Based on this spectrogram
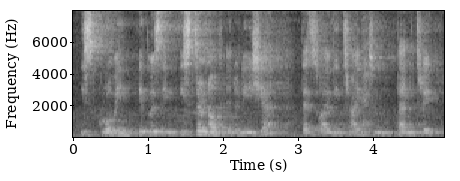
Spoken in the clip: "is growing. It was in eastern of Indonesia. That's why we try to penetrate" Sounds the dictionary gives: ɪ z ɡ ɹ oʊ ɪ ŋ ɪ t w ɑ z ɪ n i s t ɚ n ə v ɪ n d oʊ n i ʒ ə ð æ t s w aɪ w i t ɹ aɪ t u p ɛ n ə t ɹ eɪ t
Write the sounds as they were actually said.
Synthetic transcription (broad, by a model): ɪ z ɡ ɹ oʊ ɪ ŋ ɪ t w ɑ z ɪ n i s t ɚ n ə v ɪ n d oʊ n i ʃ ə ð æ t s w aɪ w i t ɹ aɪ t u p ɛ n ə t ɹ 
